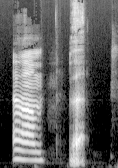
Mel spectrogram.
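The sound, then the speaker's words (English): A burp rises from the throat in a drawn-out, voiced, tonal rumble lasting about half a second, followed after a pause by a shorter, rougher burst. “That was a burp.”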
